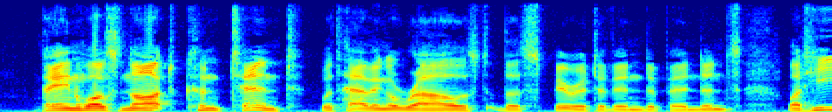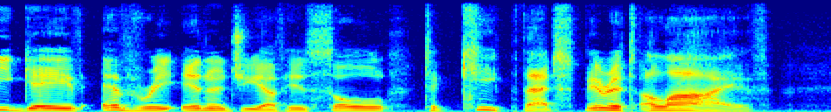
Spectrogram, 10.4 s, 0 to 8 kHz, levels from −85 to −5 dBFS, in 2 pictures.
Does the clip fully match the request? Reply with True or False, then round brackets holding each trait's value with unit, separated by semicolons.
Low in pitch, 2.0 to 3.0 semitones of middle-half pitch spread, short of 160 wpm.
False (130 Hz; 3.9 semitones; 140 wpm)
